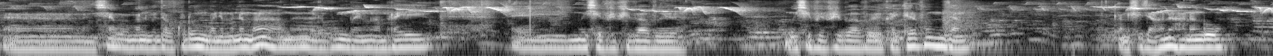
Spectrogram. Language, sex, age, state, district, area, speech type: Bodo, male, 45-60, Assam, Udalguri, rural, spontaneous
